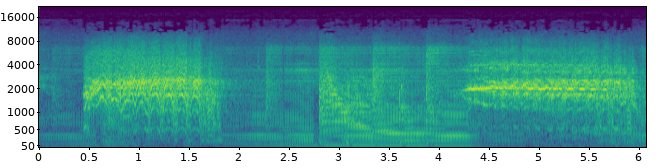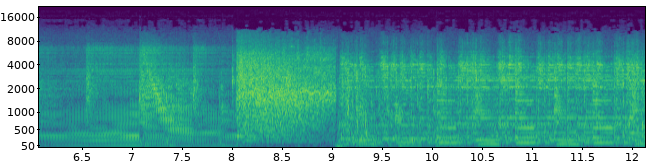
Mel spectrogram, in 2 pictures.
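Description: Several racehorses whinny and neigh loudly in long, shrill cries that overlap one another. Hooves clatter and dramatic film sound blends in with the calls.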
